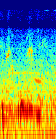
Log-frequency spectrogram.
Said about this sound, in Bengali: এই দেখেন কবুতরটা দেখেন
